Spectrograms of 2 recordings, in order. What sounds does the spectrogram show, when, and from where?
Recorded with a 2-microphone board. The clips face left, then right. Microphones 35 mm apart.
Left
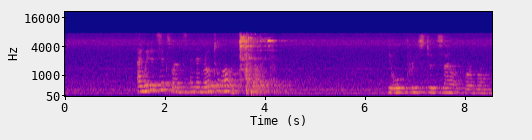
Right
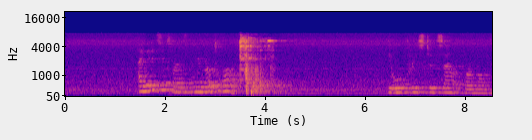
1.4 s a woman speaking: 75° left (ahead or behind), 6 m
3.5 s breaking glass: 30° right (ahead or behind), 1.2 m
6.5 s a woman speaking: 5° left (ahead or behind), 3 m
